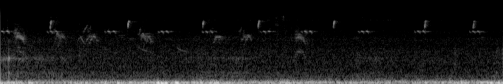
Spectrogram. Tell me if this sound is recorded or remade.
recorded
